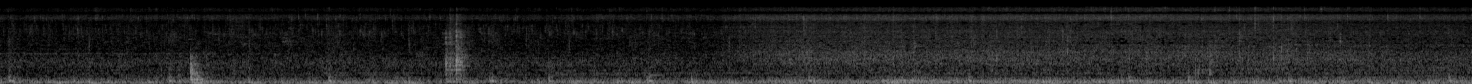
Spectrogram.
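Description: Squid and prawns sizzling as they fry in a wok, the sizzle growing louder about halfway through. There are two sharp knocks in the first few seconds.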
